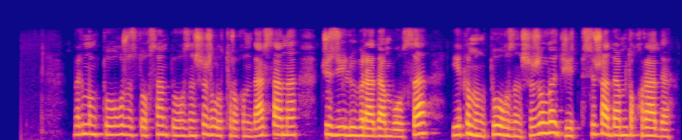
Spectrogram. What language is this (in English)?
Kazakh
